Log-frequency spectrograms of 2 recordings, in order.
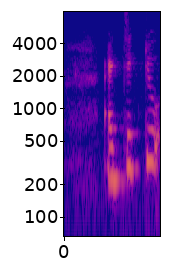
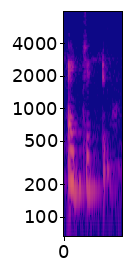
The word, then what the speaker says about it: adjective: Adjective of numbers are cardinal, ordinal, indefinite numeral and distributive numeral adjective. Okay, here D is silent, pronunciation is adjective.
